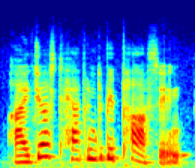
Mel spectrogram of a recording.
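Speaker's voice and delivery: high, grand lady-cow voice; a fussy, genteel cow poking in; Ermyntrude the cow. Acted. Ermyntrude continues.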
